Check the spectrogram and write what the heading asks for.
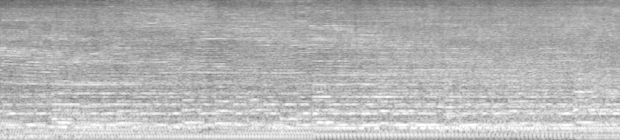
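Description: Background music with sustained notes over a bass line that changes note a few times.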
